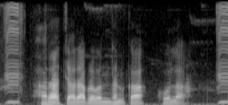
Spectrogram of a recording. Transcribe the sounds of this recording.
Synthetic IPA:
hɐɾat͡ʃaːɾap̬ɾəbə̃nd̪ʱənka | hoːla

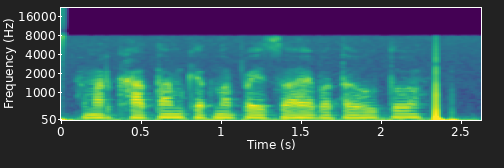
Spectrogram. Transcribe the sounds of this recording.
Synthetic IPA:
ɦəməɾkʰat̪amket̪napəjsaɦɛbət̪əɦut̪ɔ

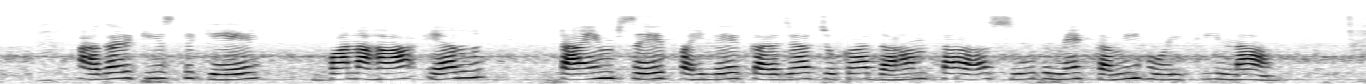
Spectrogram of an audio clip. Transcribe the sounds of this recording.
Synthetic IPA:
əɡəɾkɪst̪ke | bənɦael | ʈaːɪmsepəɦɪlekəɾd͡ʒat͡ʃʊkad̪ʱəɦəmt̪asuːd̪mẽkəmiɦoːikina

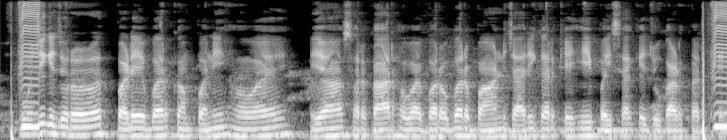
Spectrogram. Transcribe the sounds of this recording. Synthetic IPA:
uːd͡ʒikezəɾuːɾət̪̚bɐɽebəɾkɐ̃mpəniɦoejasɐɾkaːɾɦoʋbɐɾoːbəɾbãːɳɖd͡ʒaːɾikɐɾkeɦipɐɪsaked͡ʒʊɡaːɽkɐɾt̪eɛ

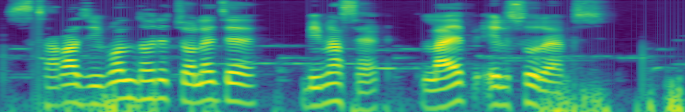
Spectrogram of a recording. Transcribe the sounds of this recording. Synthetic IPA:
saɾad͡ʑibɔld̪ʱɔɾet͡ɕɔled͡ʑebimaseʈlajpʰḛlsuɾens

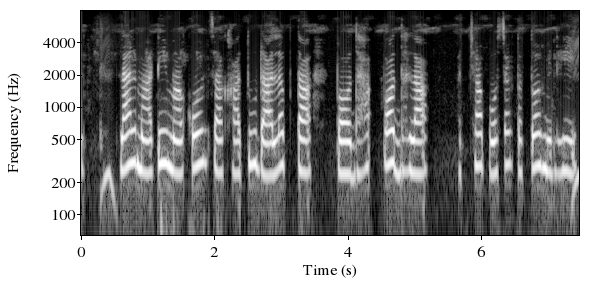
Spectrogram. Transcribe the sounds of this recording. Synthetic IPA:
laːlmaːʈimãkɔːnsakʰaːt̪ũɖaːləbt̪a | d̪pɔːd̪ʱla | ɐtːʃʰapoːsək̚t̪ət̪wəmɪlɦiː

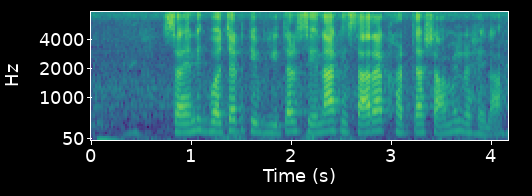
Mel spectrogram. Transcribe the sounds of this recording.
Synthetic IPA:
səɪnɪk̚bɐt͡ʃəʈkebʱiːt̪əɾseːnakesaːɾakʰɐɾt͡ʃaʃaːmɪlɾɐɦeːɡa̰ː

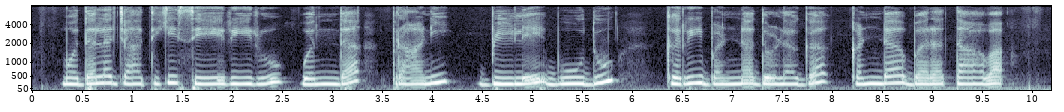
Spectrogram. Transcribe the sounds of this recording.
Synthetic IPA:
mɔd̪ɐlɐd͡ʒaːt̪iɡe̞seːɾiɾuʋond̪ɐ | pɾaːɳi | biɭebuːd̪u | kɐɾibɐɳːɐd̪ɔɭɐɡɐ | kɐɳɖɐbɐɾɐt̪aːʋɐ

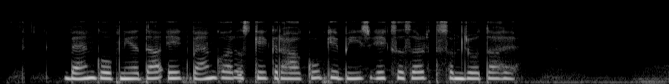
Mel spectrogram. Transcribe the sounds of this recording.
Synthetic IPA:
bɛ̃ːŋkoːpnɪjət̪aʔeːkbɛ̃ːŋkɔːɾʊskekɾaɦaːkõkebiːt͡ʃeːksɐsəɾt̪ʰsɐmd͡ʒʱoːt̪aɦɛː

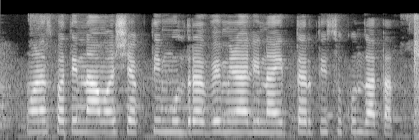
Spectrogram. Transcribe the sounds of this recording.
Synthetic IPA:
məɽ̃əspət̪iːnaʋaɕək̚t̪iːmuld̪ɾəʋjemiɭajliːnaɦiːt̪ːəɾt̪iːsukuːnd͡zat̪at̪̚

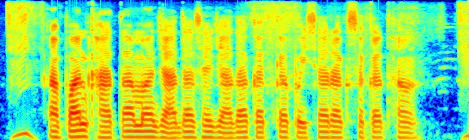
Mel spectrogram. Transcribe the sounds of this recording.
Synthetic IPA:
əpankʰaːt̪amãd͡ʒjaːd̪ased͡ʒjaːd̪akət̪kapəjsaɾəkʰsəkət̪hə̃w̃

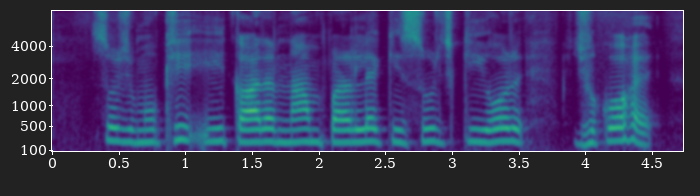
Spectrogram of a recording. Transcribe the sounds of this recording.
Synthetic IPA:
sʊd͡ʒmukʰiʔiːkaːɾənnaːmpəɽlekisʊd͡ʒʱkioːɾ | d͡ʒʱʊkoɦɛː

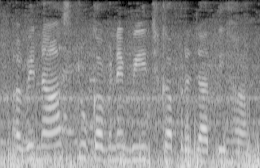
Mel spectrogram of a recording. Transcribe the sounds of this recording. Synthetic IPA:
ɐʋɪnaːsʈukɐʋnebiːt͡ʃkapɾɐd͡ʒaːt̪iɦa

